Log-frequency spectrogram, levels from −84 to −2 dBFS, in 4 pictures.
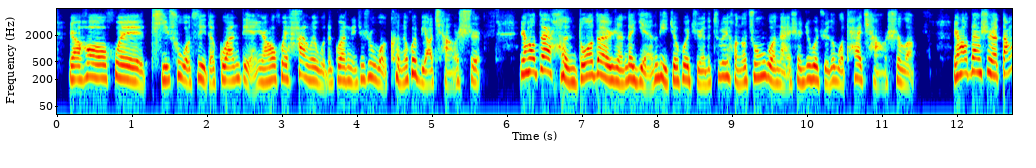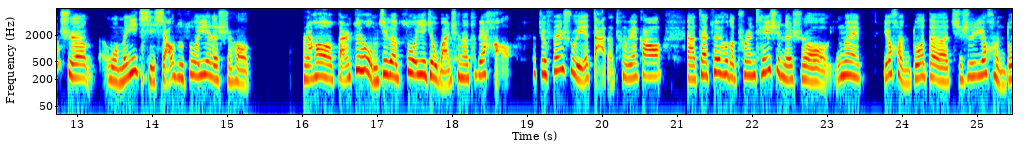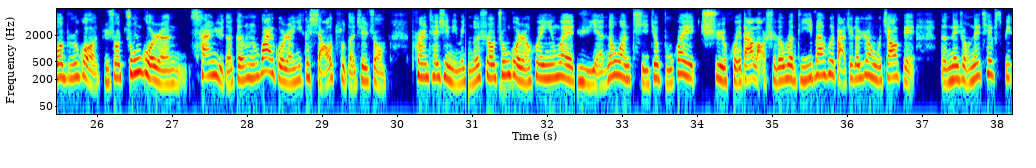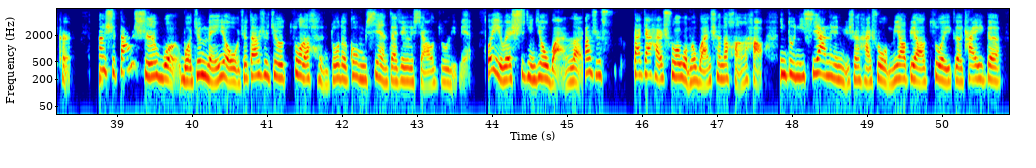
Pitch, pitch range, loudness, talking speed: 215 Hz, 195-255 Hz, -20 LUFS, 350 characters per minute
